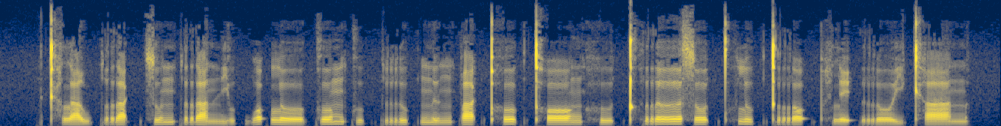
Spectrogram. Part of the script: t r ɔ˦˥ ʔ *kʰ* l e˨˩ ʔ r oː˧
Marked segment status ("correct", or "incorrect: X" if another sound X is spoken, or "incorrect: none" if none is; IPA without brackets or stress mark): incorrect: pʰ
